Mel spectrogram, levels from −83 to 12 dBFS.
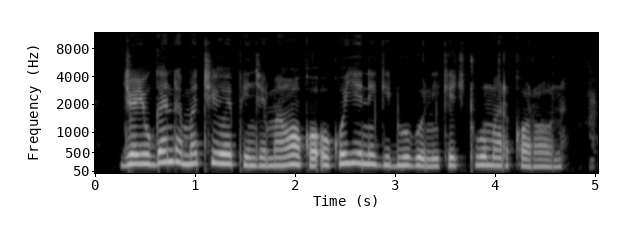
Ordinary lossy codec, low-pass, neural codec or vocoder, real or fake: none; none; none; real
